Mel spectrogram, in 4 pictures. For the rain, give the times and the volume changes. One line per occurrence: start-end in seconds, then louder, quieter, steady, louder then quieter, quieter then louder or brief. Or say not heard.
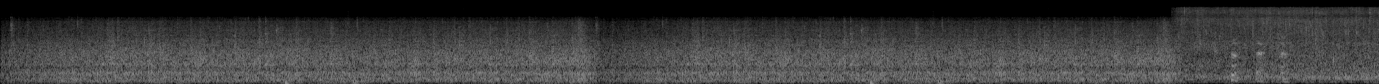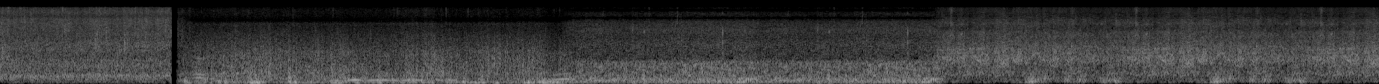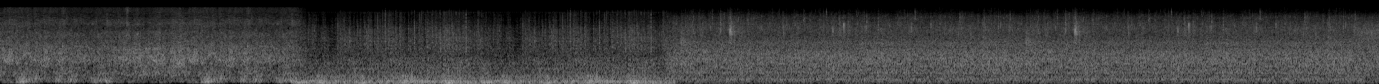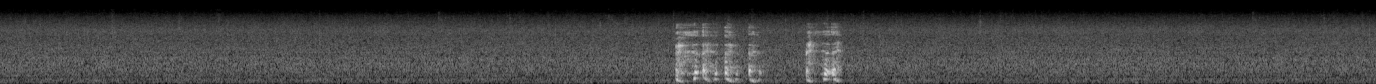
0.0-55.0 steady.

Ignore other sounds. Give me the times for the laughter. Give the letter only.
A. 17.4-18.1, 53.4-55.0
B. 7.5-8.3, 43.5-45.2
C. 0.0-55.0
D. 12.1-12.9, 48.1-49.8
D.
